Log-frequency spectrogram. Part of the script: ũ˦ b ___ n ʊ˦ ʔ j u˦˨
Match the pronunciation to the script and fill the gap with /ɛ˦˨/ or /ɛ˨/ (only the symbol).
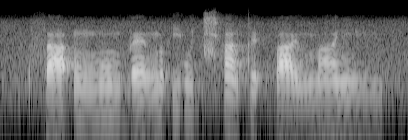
ɛ˨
